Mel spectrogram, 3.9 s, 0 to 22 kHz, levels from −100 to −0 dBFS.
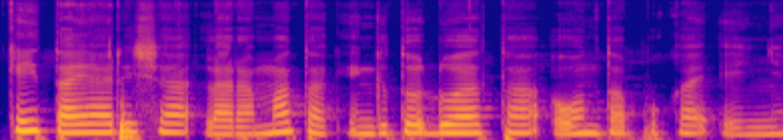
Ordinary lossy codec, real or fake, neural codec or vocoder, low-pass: none; real; none; none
